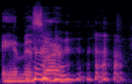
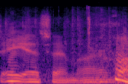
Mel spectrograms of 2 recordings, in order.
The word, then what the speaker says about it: ASMR: We can make a side project, AMSR. It's ASMR.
